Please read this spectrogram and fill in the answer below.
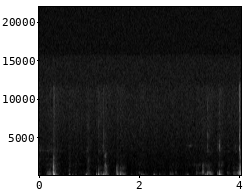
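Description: Faint, irregular low thumps and knocks, several a second, with no clear rhythm.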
